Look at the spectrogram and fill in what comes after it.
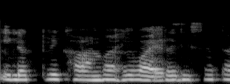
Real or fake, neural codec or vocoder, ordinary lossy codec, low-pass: fake; codec, 16 kHz, 8 kbps, FreqCodec, smaller model; none; 7.2 kHz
